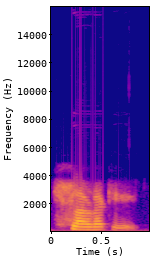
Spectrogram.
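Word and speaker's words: hvalreki: And you should know the word, and I'm still not perfect on my pronunciation here, okay, but Shalaki, which is Shalaki? – A whale stranding. – Oh, wow. – It's written with an HV. There's an L in there, but Shalaki means, it's sort of a benediction, right?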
